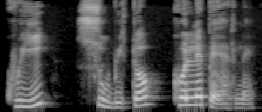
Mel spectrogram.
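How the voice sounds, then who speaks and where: A woman reading a storybook aloud, voicing a menacing male robber who shouts threats. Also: medium pitch, expressive, slow. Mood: threatening.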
